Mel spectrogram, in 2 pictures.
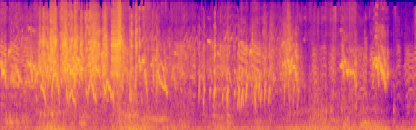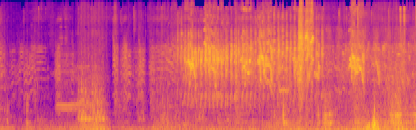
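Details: A budgerigar flock at morning, talking to each other: loud warbling chatter at the start, a quieter stretch with a few isolated chirps, then the busy chorus returns near the end.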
